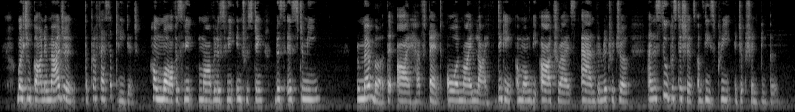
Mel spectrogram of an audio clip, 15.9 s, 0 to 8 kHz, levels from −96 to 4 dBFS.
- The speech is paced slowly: No, average, 145 wpm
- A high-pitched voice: Yes, high, 225 Hz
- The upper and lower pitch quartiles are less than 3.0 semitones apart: Yes, narrow, 2.6 semitones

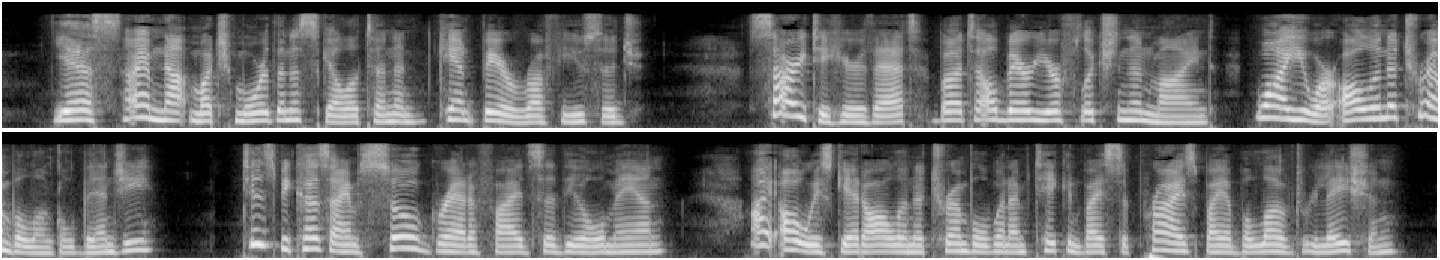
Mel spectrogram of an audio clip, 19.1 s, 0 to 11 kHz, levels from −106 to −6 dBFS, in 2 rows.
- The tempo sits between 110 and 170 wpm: No, average, 190 wpm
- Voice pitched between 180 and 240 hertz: Yes, high, 190 Hz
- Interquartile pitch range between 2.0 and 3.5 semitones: No, average, 4.7 semitones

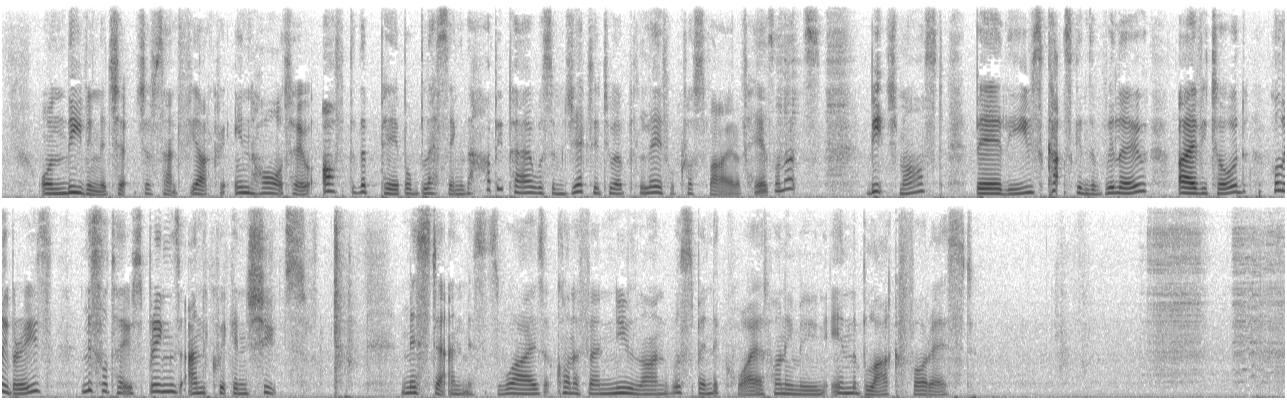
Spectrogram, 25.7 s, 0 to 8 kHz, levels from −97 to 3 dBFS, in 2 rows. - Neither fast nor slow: No, slow, 120 wpm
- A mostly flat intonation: No, average, 3.9 semitones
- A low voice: No, high, 205 Hz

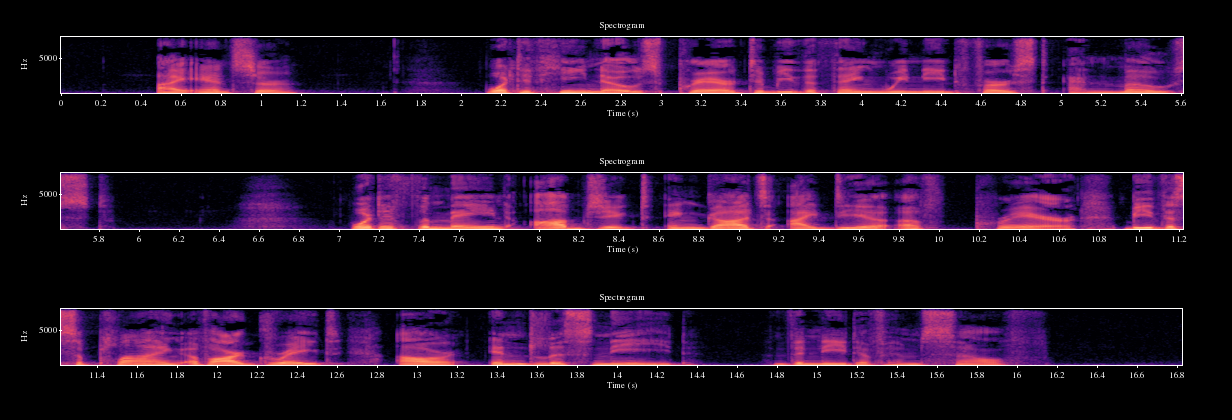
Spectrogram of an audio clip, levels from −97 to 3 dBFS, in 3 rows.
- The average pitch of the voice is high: No, low, 125 Hz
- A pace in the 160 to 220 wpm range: No, average, 140 wpm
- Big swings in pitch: No, average, 4.5 semitones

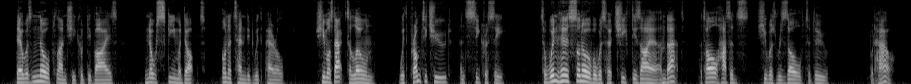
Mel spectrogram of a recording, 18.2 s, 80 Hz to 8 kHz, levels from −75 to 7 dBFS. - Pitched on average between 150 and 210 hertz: No, low, 135 Hz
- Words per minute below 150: Yes, average, 140 wpm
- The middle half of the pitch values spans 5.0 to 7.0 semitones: No, average, 4.3 semitones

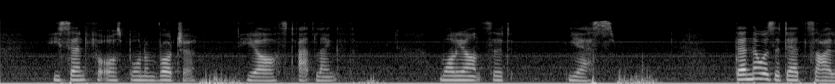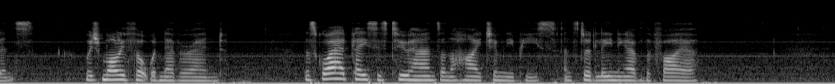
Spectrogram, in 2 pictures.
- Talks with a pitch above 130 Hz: Yes, high, 190 Hz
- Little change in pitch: Yes, narrow, 2.2 semitones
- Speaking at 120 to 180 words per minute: Yes, average, 155 wpm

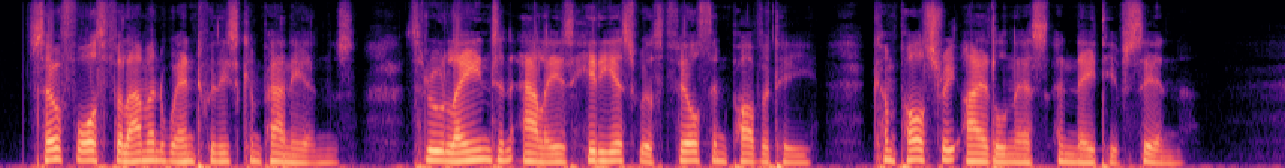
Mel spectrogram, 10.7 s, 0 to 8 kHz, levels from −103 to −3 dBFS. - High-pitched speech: No, medium, 140 Hz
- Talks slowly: Yes, slow, 120 wpm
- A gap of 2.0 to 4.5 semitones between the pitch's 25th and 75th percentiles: Yes, average, 3.6 semitones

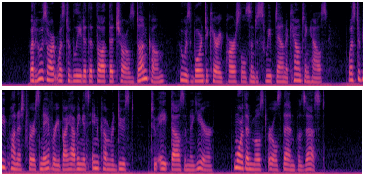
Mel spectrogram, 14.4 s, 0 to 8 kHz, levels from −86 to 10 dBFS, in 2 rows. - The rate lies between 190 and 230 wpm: Yes, average, 200 wpm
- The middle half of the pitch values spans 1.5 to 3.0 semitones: Yes, narrow, 2.6 semitones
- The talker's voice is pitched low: No, medium, 185 Hz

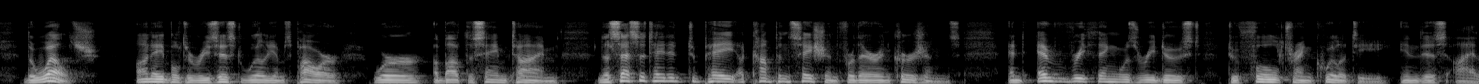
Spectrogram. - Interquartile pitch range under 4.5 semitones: No, average, 5.1 semitones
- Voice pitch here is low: Yes, low, 100 Hz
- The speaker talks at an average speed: No, slow, 125 wpm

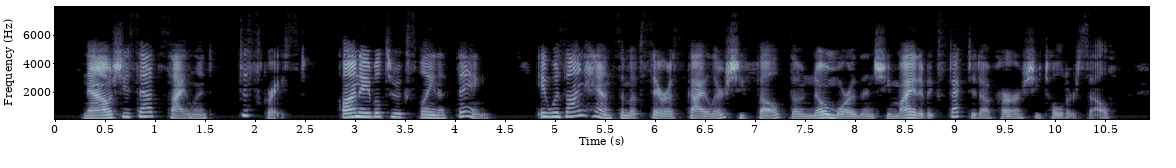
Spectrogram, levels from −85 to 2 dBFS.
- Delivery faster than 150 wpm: Yes, average, 170 wpm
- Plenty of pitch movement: Yes, wide, 8.6 semitones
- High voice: Yes, high, 205 Hz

